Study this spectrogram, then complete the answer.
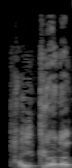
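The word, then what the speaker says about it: ויקרא: 보면 바이크라라고 그러는데 여러분 한 장 더 넘기면 이 히브리어는 왼쪽에서 오른쪽으로 읽잖아요.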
